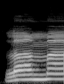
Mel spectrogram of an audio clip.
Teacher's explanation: Al-jaub yaitu keluarnya tetap di rongga mulut ya, tidak boleh masuk ke hidung.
